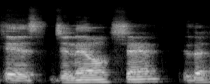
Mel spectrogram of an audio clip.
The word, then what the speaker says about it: Jennelle: guest here with us today her name is janelle chan is that how you pronounce this yes okay yeah 28 hr professional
